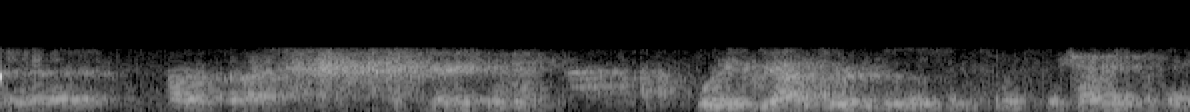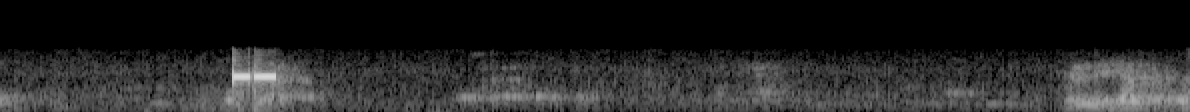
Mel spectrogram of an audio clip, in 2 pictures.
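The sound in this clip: A single brief, bright telephone keypad tone sounds once as a call is being placed, surrounded by steady conversational talk before and after it.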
